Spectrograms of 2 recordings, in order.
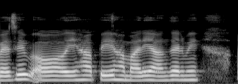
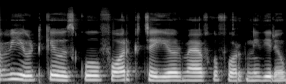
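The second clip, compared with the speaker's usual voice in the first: ordinary talk, nothing marked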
